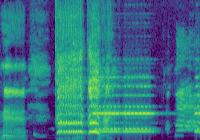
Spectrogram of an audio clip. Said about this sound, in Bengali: আবার ফোন ঢুকছে আবার ফোন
